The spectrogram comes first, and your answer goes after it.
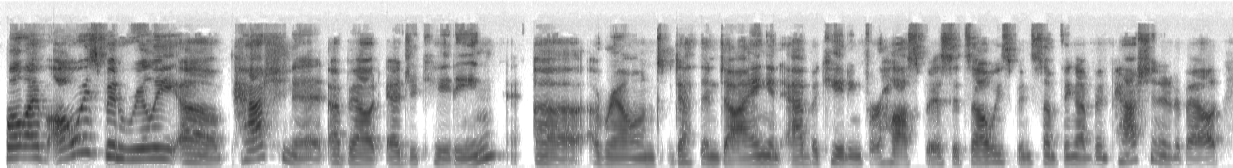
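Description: Low-pitched woman, reflective interview guest. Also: fairly quick, few pauses, fairly bright tone. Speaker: hospice nurse and educator, interview guest. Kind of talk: conversational interview answers.

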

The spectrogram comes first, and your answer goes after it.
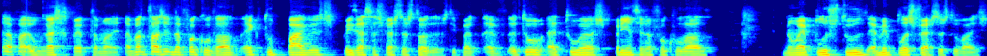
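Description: A young man with a mid-pitched voice. He rattles along very quickly. His style is that of a casual podcast co-host chatting in slang. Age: young adult. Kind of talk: casual chat.

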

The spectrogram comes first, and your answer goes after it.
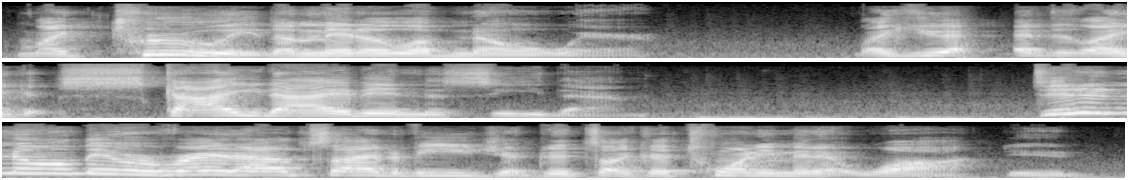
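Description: A man's voice: high-pitched, very animated, brisk, a bit bright. Guy rambling on a podcast, says dude every other line, voice swings up and down a lot. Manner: rambling, says "dude" constantly, playful self-mockery. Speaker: podcast co-host giving a review. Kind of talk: casual podcast chat.

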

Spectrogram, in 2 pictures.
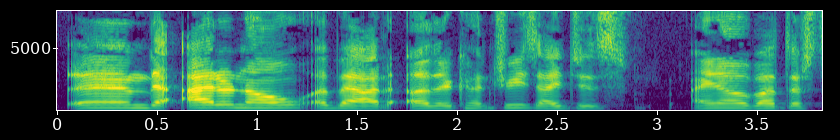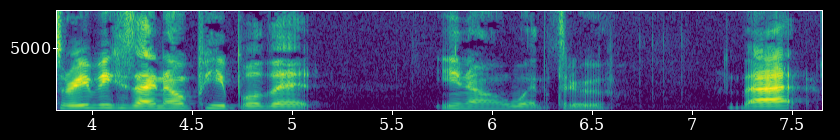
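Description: A teenage girl from Spain chats on her own podcast, rambling and interrupting herself with frequent ums. Her voice is smooth and clear, at an ordinary pitch for a young woman. She sounds a little tired and nervous. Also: fairly even intonation, moderate pace, pushed and bright. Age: late teens. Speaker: podcast host. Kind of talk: casual solo podcast chat.

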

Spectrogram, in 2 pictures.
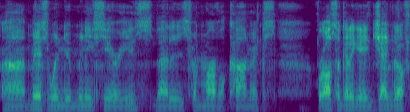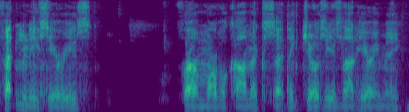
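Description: With a low voice and flat delivery, this man co-hosts a podcast while congested from a cold, his voice stuffy and nasal. He speaks at normal speed in a casual, rambling, hesitant way, full of fillers and restarts. No echo.

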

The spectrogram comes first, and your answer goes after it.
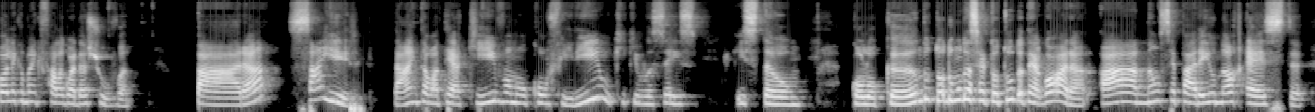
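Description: A woman's voice: fairly high pitch, measured pace. A woman teaching a live French dictation lesson, explaining patiently and checking in with her students often. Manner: explains patiently, switching between Portuguese and French examples; animated, with frequent checks like "né?" and "d'accord?".

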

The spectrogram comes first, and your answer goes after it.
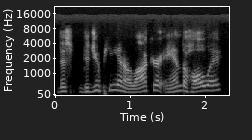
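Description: A man with a somewhat high voice hosts a relaxed chat, prodding his guest with teasing questions. His voice is recorded close and dry. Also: a little fast, dry recording, muffled recording. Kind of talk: casual chat.

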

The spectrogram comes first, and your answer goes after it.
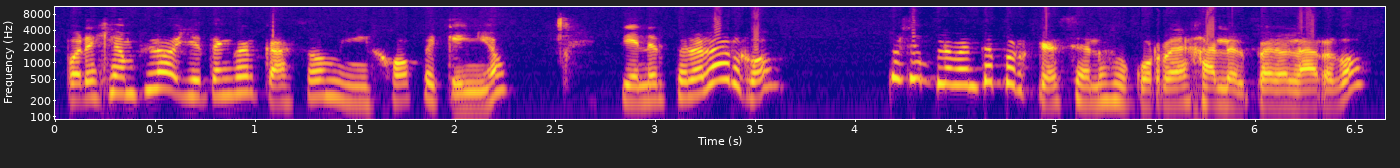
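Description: A woman's voice: on the high side, sing-song, brisk, no room sound. A woman co-hosting a radio talk show, speaking earnestly and telling a personal story. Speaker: radio co-host. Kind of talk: casual radio chat. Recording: dull lo-fi radio sound.

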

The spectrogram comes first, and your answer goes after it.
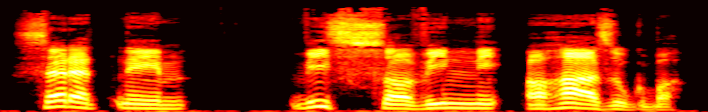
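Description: A man voicing a calm male psychiatrist who speaks slowly and firmly, in an audiobook. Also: a little high, no room sound, clean studio sound, voice pushed up. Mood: reluctant. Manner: slow, soothing and firm. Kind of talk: audiobook character voice.

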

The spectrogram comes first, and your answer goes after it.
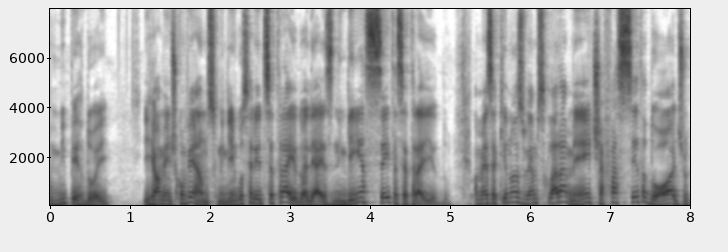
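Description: A man hosting a commentary channel, retelling a story dramatically and reflecting on it with emphasis. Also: mid-range voice. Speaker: channel host.

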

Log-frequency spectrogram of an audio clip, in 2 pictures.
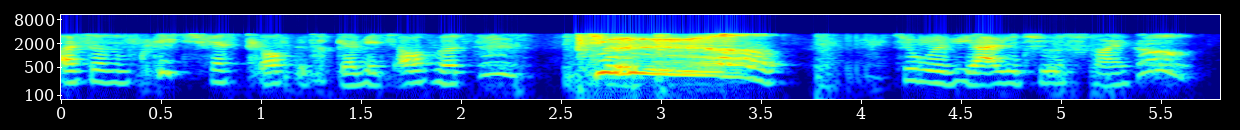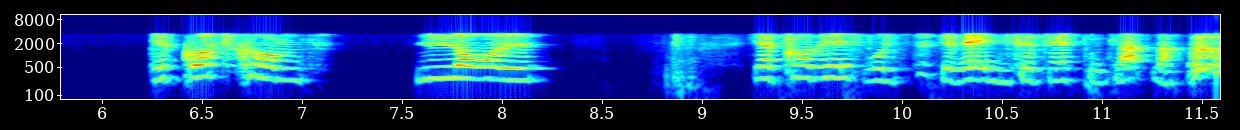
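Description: A woman giving casual, excitable let's-play commentary as she plays, chatty and slangy, often tripping over her words. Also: fairly high pitch. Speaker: gamer narrating her play. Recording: tinny phone-quality voice message.

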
